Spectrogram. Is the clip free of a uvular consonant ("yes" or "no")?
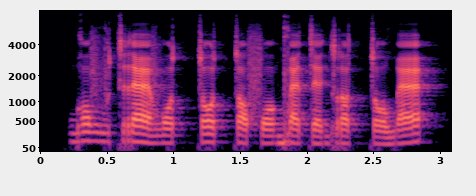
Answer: yes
